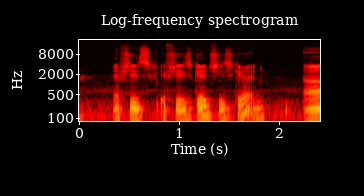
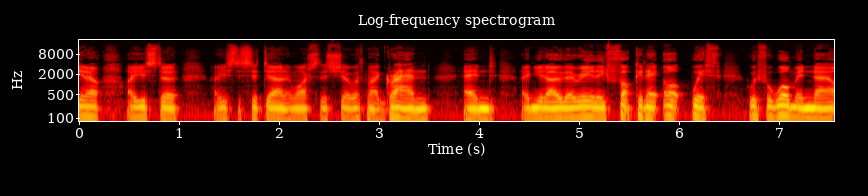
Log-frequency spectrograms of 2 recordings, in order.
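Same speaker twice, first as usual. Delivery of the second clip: bad fake British accent, slower pace; 6 dB louder than usual. Voicing a hypothetical genuinely upset viewer of the show: bad british accent. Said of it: "That was an awesome British accent".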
